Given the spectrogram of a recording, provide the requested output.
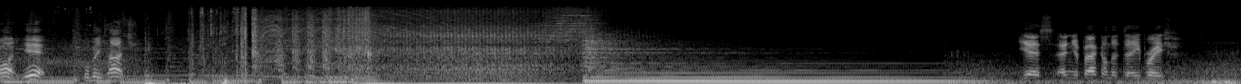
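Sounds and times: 
speech: 0.1s - 1.5s, 10.2s - 11.9s
car engine on a drive back from Dean's Marsh: 0.4s - 12.3s.

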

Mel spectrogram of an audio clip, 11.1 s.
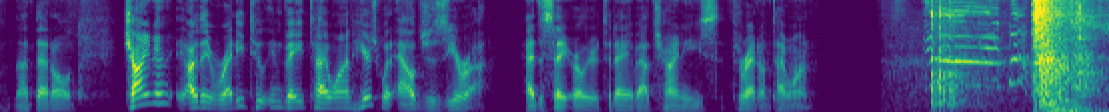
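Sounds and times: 
speech: 0.2s - 8.2s
artillery shells fired by Taiwanese soldiers during a military exercise: 10.3s - 11.0s.

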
